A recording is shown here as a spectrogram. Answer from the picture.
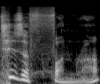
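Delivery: put-on, very proper British accent. Asked to say the line again in a proper british accent. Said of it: "Please insert [name]'s proper British accent".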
